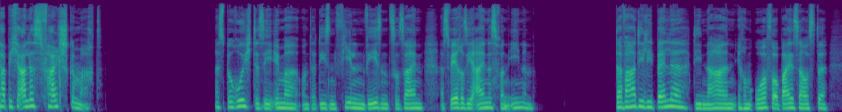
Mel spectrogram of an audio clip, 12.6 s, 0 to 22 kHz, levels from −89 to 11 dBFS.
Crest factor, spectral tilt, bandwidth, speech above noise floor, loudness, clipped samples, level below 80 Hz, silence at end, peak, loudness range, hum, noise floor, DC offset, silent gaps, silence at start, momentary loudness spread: 20 dB; -5 dB/octave; 19 kHz; 69 dB; -20 LUFS; under 0.1%; -62 dBFS; 0.25 s; -2 dBFS; 5 LU; none; -88 dBFS; under 0.1%; none; 0 s; 8 LU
